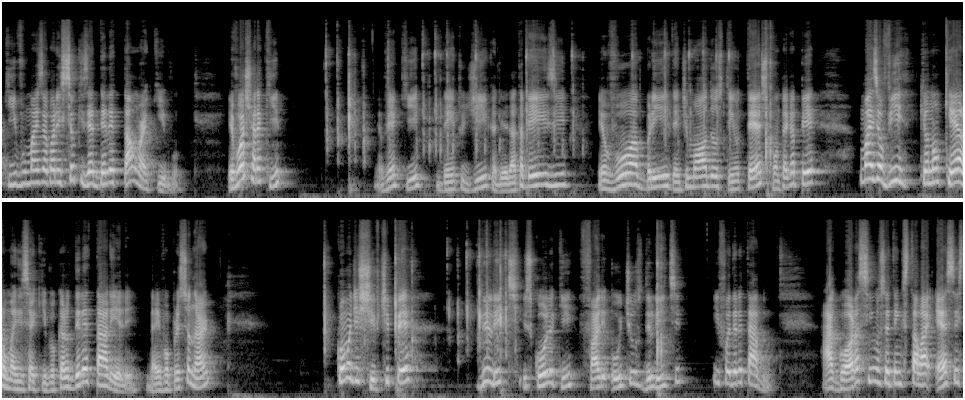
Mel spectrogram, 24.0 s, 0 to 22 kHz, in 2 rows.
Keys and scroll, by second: 4.4 shift+super+., 5.4 alt+Left, 6.5 Right, 6.9 Down, 7.1 Down, 7.9 Down, 8.3 Right, 8.6 Down, 8.8 Down, 8.9 Down, 9.1 Down, 9.6 Return, 17.0 shift+super+p, 17.4-18.9 typing, 20.2 Return.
